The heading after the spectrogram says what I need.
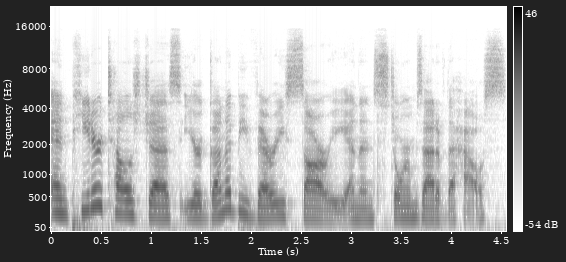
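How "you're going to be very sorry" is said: plain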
